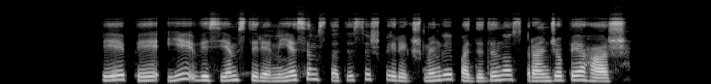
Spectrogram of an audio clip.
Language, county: Lithuanian, Klaipėda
